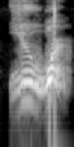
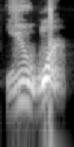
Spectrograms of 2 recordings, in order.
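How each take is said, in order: The two takes are said the same way.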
